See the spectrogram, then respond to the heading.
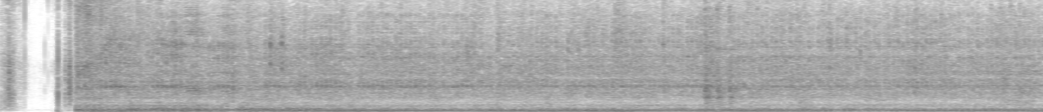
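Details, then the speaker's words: Garage door opener after greasing rollers with white lithium grease: smooth, even motor hum, steady low drone, no squeal or rattle; much quieter than before. "It's a whole lot quieter. I don't know if you guys noticed from the opening sequence of this video, but that's very, very quiet."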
